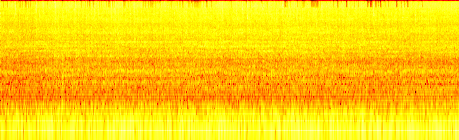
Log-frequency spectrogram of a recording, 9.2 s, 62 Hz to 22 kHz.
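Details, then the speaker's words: 1967 Chevy Nova SS clone with a stroker V8, Muncie 4-speed and 10-bolt posi reportedly with 4.11s. Deep, steady V8 idle burble with an even beat and no ticks or knocks. Good oil pressure, no smoke, quiet motor: normal idle. "All seems pretty good. The motor is nice and quiet."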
